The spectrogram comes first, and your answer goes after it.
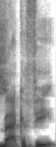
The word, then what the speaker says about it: McAfee: do you pronounce it it's not how it looks mafei ma m antivirus maafe antivirus McAfee Antivirus irus although it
